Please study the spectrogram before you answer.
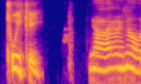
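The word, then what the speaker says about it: Twiki: And I don't I don't ever say his name right. I always call him Twiggy. It is Tweaky.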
